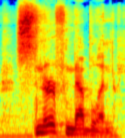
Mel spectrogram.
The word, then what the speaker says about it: svirfneblin: Surf Neblin. Snurf Neblin.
